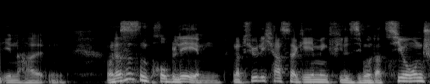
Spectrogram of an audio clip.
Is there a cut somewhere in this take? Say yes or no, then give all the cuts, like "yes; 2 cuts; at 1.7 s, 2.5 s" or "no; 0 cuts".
yes; 2 cuts; at 2.3 s, 2.9 s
